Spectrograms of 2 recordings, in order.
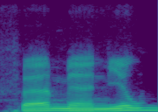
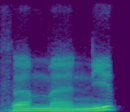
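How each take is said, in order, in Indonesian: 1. Bunyi konsonan itu mengalir terus. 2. Bunyi konsonan itu terputus mendadak. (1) "nah itu famanid" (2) "bukan famanid"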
